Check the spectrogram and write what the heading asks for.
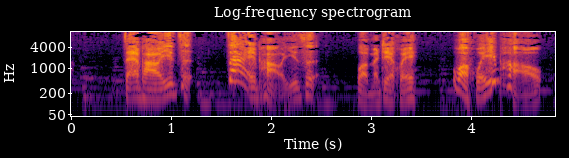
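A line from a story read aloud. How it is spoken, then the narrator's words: Loud. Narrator (Chinese): 他大声的对刺猬妻子说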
